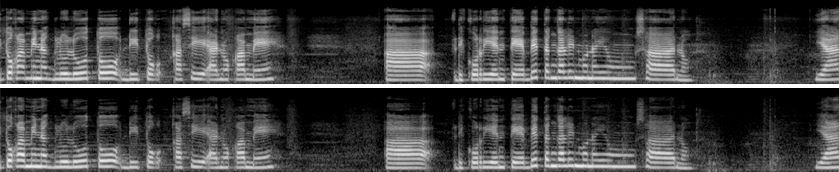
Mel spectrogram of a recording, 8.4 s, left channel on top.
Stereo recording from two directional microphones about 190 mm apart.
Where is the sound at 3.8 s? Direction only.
5° right (ahead or behind).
